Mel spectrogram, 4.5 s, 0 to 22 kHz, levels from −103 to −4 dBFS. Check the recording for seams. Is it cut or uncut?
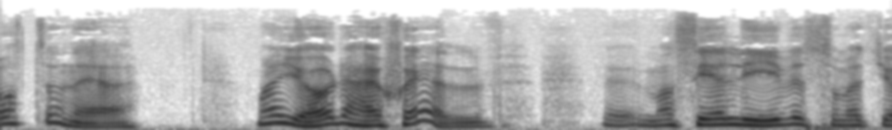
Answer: uncut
